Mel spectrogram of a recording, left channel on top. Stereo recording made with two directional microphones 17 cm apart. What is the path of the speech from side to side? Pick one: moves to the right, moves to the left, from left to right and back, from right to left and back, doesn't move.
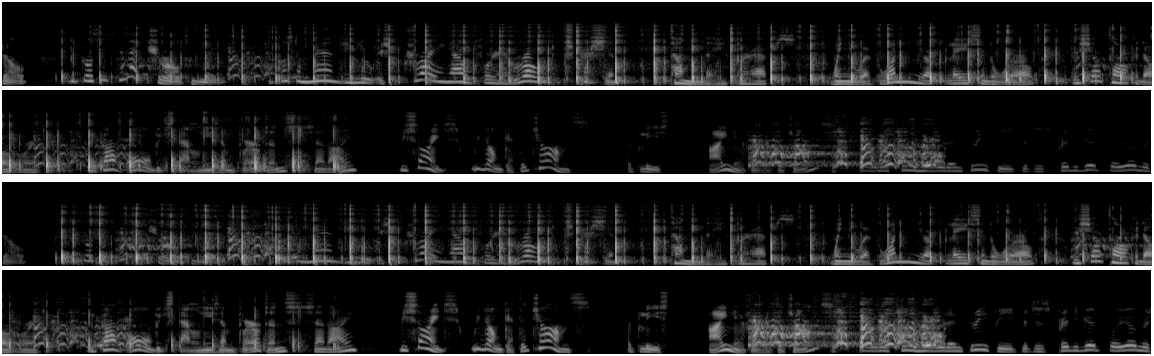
moves to the right.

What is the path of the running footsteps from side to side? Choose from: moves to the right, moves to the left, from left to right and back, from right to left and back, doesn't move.
moves to the left.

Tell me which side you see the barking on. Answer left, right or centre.
right.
